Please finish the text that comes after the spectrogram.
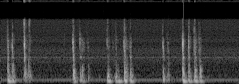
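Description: Typing on a computer keyboard while entering a search query. It comes as several quick bursts of close, crisp key taps with short pauses between them, and no one speaks.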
